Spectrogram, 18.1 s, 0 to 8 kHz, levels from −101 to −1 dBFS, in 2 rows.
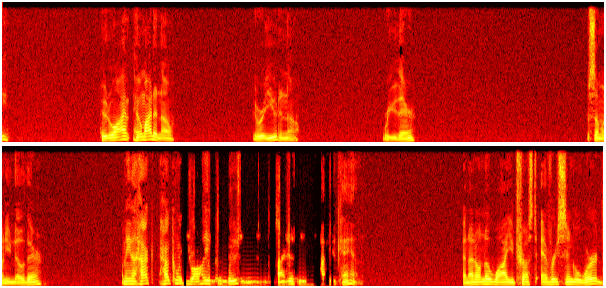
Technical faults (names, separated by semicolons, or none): speech suppressed in double talk; other side's voice leaking through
